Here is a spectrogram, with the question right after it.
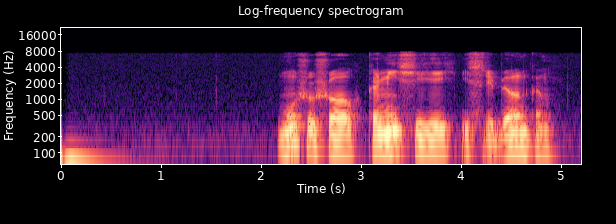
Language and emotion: Russian, sad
